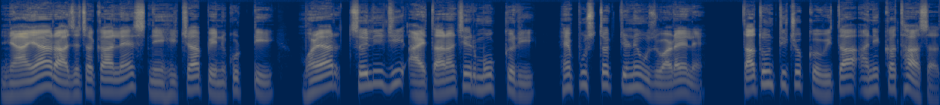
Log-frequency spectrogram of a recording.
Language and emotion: Goan Konkani, neutral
